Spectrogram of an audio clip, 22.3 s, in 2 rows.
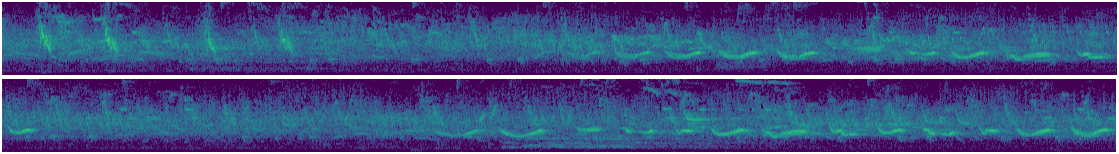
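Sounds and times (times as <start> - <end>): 
birds singing together in a soft chorus: 4.9 - 22.2.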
